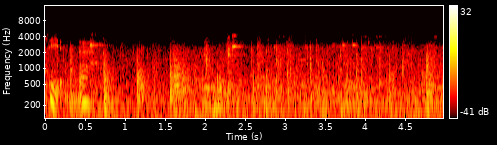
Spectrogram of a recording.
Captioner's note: crew chattering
